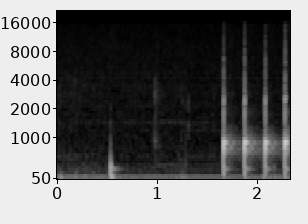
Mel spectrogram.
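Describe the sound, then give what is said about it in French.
Four quick, evenly spaced knocks on a door ring out sharply, preceded by a single dull thud and a low steady hum, with no voices. “On l'a frappé à la porte.”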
